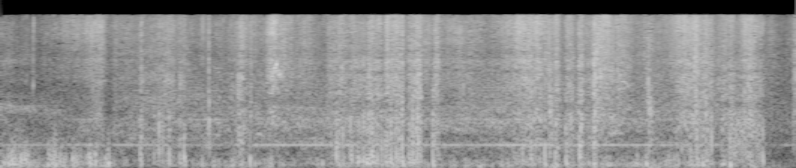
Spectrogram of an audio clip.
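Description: Footsteps crunch through metre-deep snow in a steady walking rhythm, each step a gritty, crackling burst over a constant hiss, with a faint steady hum running underneath.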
